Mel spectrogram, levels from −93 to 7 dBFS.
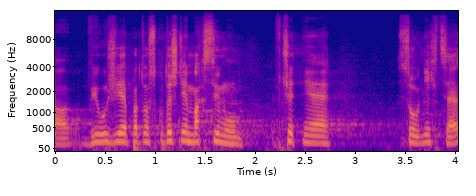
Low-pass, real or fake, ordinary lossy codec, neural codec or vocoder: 14.4 kHz; fake; Opus, 64 kbps; codec, 44.1 kHz, 7.8 kbps, DAC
